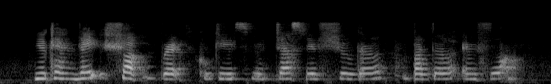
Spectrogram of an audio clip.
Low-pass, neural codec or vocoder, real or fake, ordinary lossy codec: 7.2 kHz; codec, 16 kHz in and 24 kHz out, 0.6 kbps, FireRedTTS-2 codec; fake; none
